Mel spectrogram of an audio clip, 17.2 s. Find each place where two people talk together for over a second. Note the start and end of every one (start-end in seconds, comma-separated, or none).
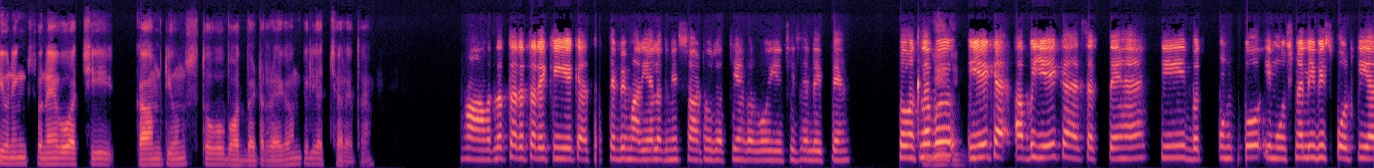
none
